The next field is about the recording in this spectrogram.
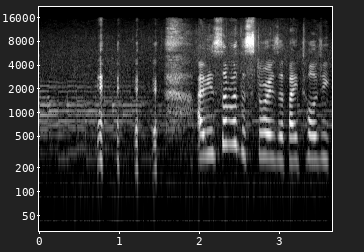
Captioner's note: laughs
